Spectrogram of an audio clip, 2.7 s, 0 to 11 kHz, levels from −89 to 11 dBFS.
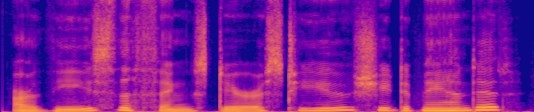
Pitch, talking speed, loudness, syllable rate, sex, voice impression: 180 Hz, 200 wpm, -16 LUFS, 5.9 syllables/s, female, feminine, adult-like, tensed, hard, clear, fluent, intellectual, calm, reassuring, elegant, lively, slightly strict, slightly sharp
